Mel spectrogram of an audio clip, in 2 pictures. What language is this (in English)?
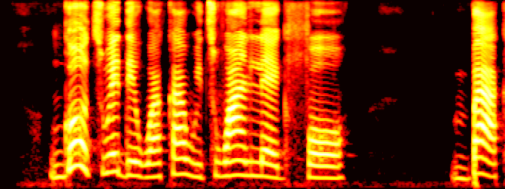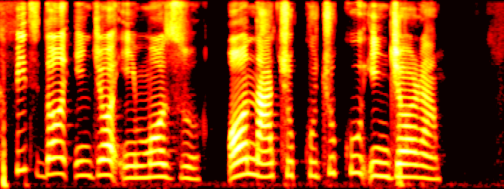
Nigerian Pidgin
